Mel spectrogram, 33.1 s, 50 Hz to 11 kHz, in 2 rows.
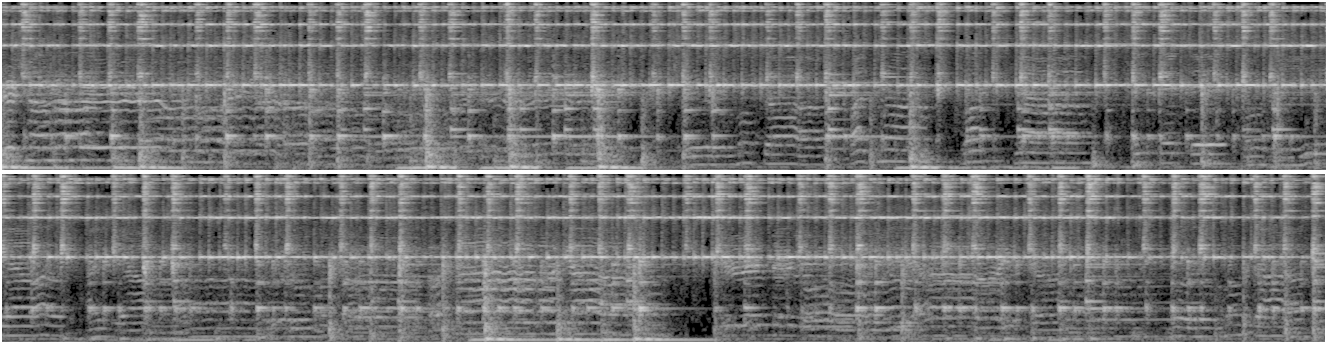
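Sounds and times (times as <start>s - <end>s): drum beat: 0.0s - 33.0s
small hand bell ringing: 0.0s - 33.0s.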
